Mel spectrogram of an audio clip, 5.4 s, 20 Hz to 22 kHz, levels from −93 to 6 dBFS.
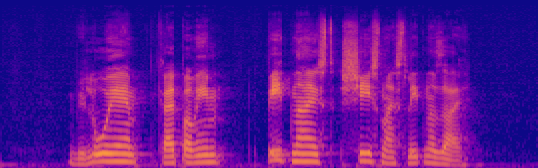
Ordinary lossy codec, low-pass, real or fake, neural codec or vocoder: none; 19.8 kHz; fake; vocoder, 44.1 kHz, 128 mel bands, Pupu-Vocoder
